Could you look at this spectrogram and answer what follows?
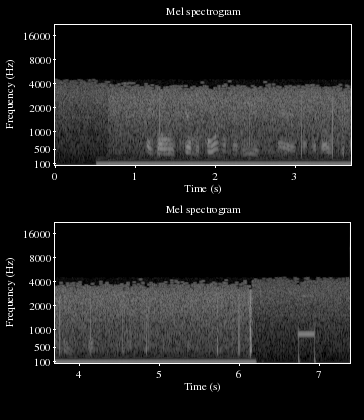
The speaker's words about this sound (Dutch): Nou, dat is heel, heel zacht. Echt, ja, modulatie is vreselijk zacht en in de ruis.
